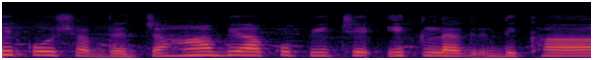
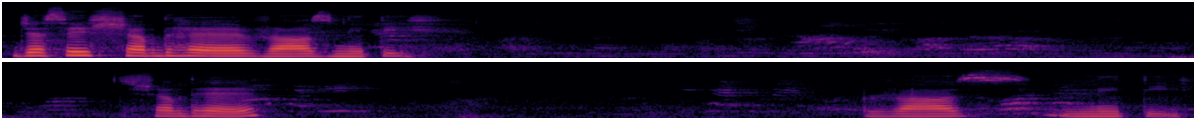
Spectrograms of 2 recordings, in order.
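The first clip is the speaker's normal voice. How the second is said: slow teacher presentation; much slower than usual. Shown as a demonstration. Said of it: "teacher slowly presents example word".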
